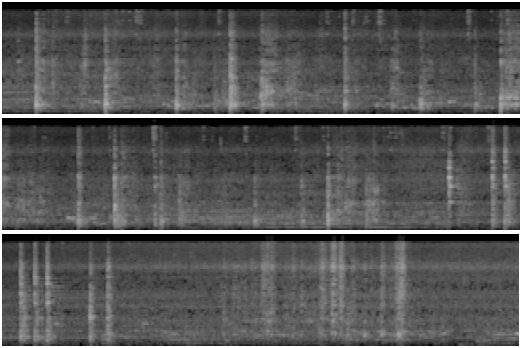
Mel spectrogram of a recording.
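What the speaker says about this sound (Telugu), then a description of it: "కలుపుకున్నానండి దీన్ని, కారం బాగా పట్టేలాగా" A spoon stirs prawns coated in chili powder in a cooking pot, giving repeated irregular clinks and scrapes of metal on the pan that run steadily throughout.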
